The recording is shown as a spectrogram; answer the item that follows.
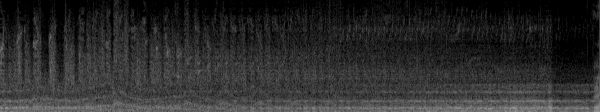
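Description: Make Noise Eurorack modular synthesizer patch playing a steady drone. A fast high ticking pattern, about seven ticks a second, fades away over the first few seconds. Echoes swoop up and down in pitch as a knob on the Mimeophon delay is turned.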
